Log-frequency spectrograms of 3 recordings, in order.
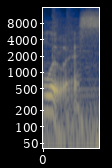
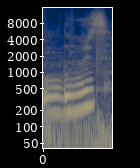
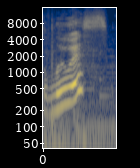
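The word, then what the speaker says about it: Lewes: said the town of Lewis. Everybody said the town of Louis, which is spelled L E Wes. They got really upset if people call it LSE. Yes. So don't call LSE. It's Lewis.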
